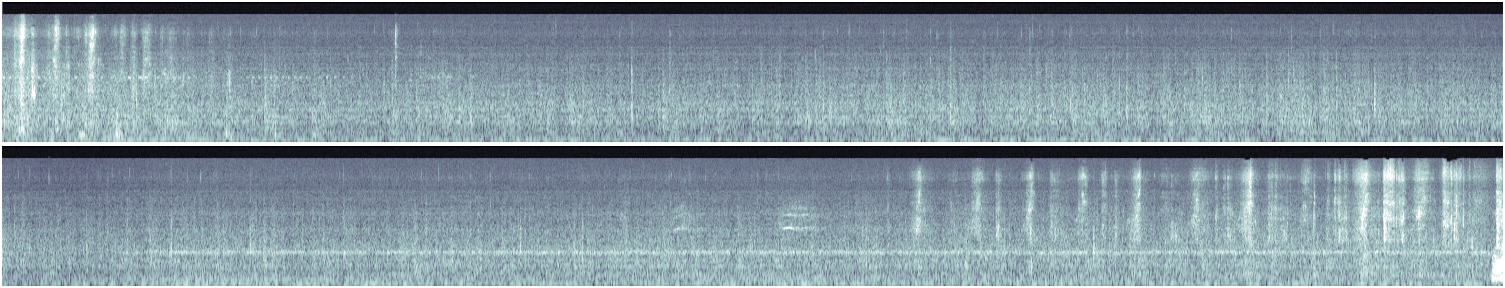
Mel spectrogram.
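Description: Quiet lakeside background while a hooked carp is played after a run. A faint, high, steady bite-alarm tone fades out in the first few seconds. A steady low hum comes in about halfway, and a spell of rapid clicking follows near the end.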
